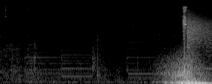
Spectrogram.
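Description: Soft background music, then near the end a loud whoosh with a deep low boom, typical of an editing sound effect.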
